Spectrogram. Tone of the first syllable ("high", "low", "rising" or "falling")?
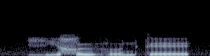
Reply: low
